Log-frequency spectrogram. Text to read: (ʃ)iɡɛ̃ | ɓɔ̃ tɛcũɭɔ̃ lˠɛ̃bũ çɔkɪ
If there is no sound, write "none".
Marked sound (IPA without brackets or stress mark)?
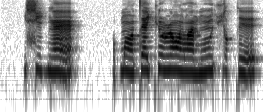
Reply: ɕ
